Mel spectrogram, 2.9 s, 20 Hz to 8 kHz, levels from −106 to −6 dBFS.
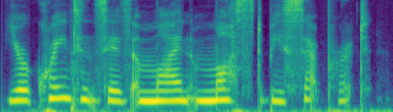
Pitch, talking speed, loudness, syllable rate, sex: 240 Hz, 140 wpm, -15 LUFS, 4.8 syllables/s, female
